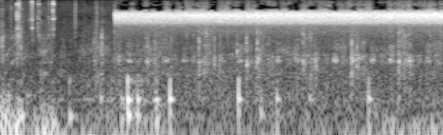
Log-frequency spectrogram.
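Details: Cicadas singing in the trees of a Japanese park on an early summer morning. A steady, high, hissing buzz starts after about one second and holds unbroken to the end. Soft footsteps crunch on the path at the start.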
